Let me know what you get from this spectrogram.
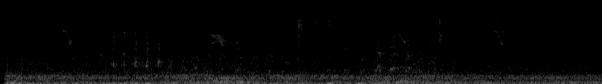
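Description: Faint garden birdsong: a few short, high, falling chirps spread through, over a steady low hum.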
